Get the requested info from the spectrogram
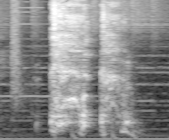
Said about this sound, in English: Sorry about all this coughing.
